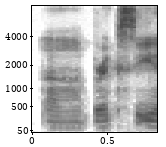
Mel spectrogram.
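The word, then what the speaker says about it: Brzycki: Brixey is how you pronounce it.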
